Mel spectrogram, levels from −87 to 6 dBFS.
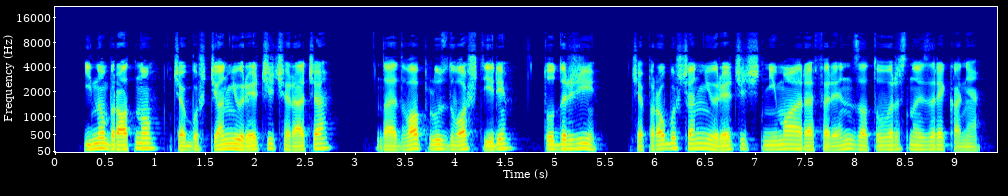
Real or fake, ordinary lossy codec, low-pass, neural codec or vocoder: real; MP3, 64 kbps; 10.8 kHz; none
